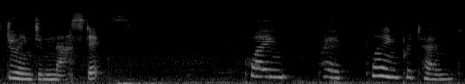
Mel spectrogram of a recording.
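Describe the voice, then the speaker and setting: A woman storyteller speaks to young children in a high voice at an unhurried pace. She is gentle and encouraging, reading expressively and addressing her listeners directly. Some room noise sits behind her voice. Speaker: children's read-aloud storyteller. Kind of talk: expressive picture-book read-aloud for young children.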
